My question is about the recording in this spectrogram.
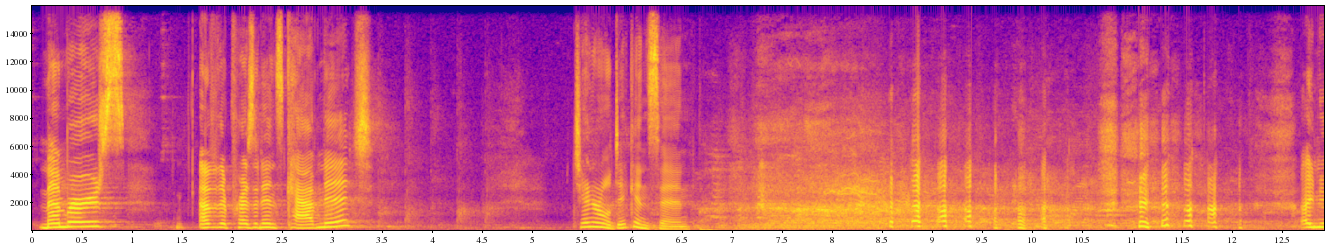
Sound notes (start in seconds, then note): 3.4 audience clapping softly; 6.6 and audience laughing loudly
